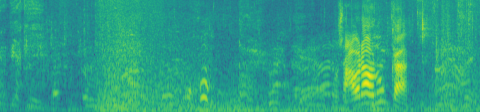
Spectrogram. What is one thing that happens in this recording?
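A fiery explosion roars and rumbles.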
